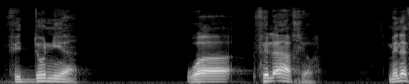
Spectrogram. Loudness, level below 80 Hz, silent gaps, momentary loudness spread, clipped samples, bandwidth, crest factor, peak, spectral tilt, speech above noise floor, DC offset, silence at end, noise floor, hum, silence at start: -18 LUFS; -52 dBFS; none; 16 LU; under 0.1%; 15 kHz; 16 dB; -4 dBFS; -6.5 dB/octave; 45 dB; under 0.1%; 0 s; -62 dBFS; none; 0.1 s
